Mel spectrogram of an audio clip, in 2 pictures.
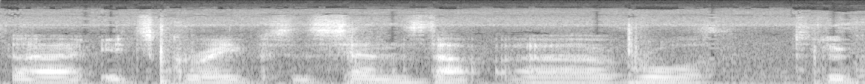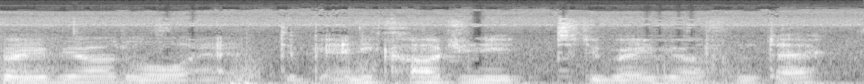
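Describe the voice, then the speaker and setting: With audible room echo, a man with a British accent speaks at a medium pitch in a monotone, flat intonation. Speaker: YouTuber, card game deck reviewer. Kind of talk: casual tutorial-style deck profile. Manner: quiet, trying not to be loud; halting, many fillers and repetitions.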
